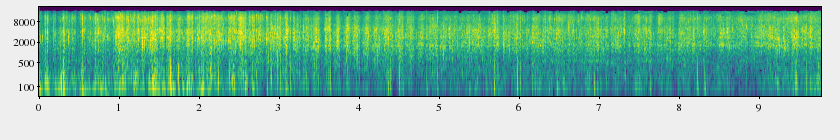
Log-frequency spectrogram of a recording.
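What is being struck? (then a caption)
Plastic bubble wrap sheet. Air-filled bubbles on a clear plastic bubble wrap sheet are pinched and popped between fingertips and long nails. Sharp, rapid pops run together into a dense, bright crackle over a steady rustle of plastic, with occasional sharper snaps standing out.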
